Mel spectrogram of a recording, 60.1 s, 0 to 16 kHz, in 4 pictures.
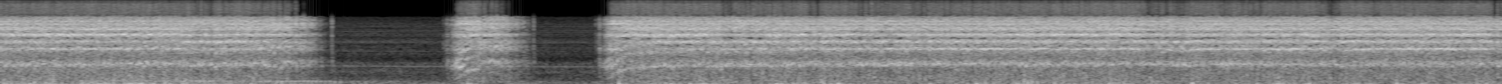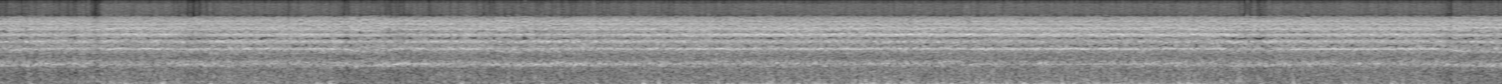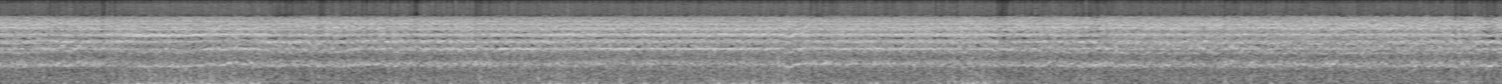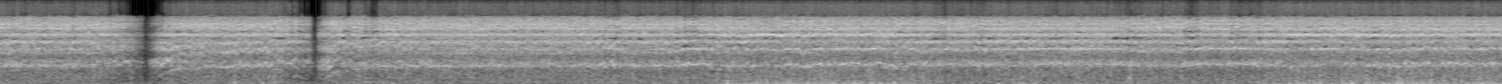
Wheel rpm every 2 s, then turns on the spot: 230, 110, 20, 180, 230, 230, 230, 230, 230, 230, 230, 230, 230, 230, 220, 220, 220, 230, 230, 230, 210, 210, 200, 130, 160, 210, 220, 220, 220, 220.
none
